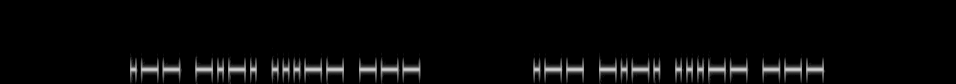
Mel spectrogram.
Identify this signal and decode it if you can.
Morse code, heard as a keyed tone, about 22 wpm, 700 Hz. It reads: WC3O WC3O
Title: USA Call Signs - 4 Characters - Repeated 2x - 22wpm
